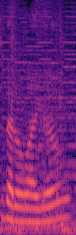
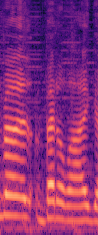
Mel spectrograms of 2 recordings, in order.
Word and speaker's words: vitiligo: I think it's better Lego. Yeah, better Lego. I said vetiliggo, I think, in my original Pinkie Pie one and that just sounded so wrong.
